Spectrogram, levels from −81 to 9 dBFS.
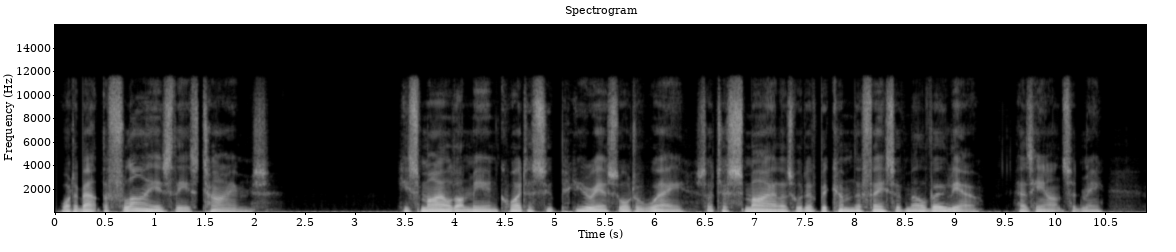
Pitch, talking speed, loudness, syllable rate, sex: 115 Hz, 165 wpm, -16 LUFS, 5.3 syllables/s, male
